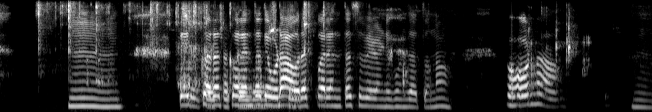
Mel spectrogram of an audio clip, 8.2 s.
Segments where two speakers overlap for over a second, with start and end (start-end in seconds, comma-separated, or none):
2.2-3.7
